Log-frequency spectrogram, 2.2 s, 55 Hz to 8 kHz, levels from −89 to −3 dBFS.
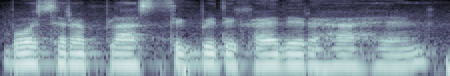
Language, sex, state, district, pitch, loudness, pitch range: Hindi, male, Arunachal Pradesh, Papum Pare, 120 Hz, -18 LUFS, 115-120 Hz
